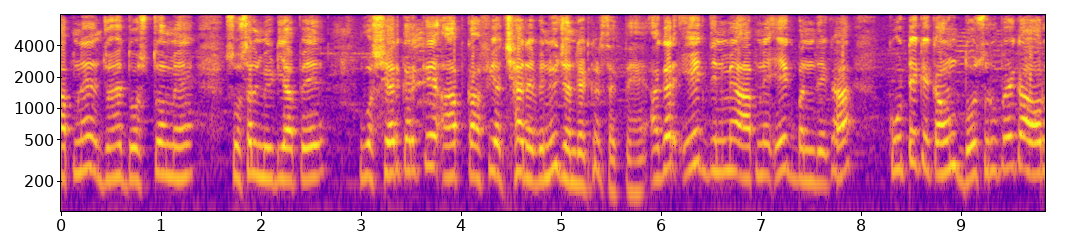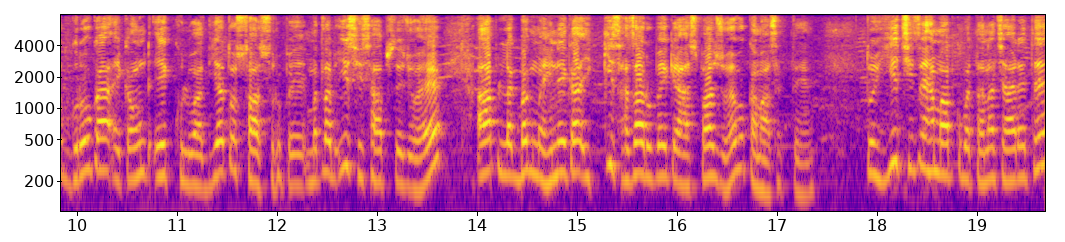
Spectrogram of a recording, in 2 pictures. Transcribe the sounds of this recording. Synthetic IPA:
aːpned͡ʒoːɦɛd̪oːst̪õmẽ | soːʃəlmiːɖijape | ʋoʃeːəɾkɐɾkeʔaːpkaːfiɐtːʃʰaɾeʋɛnjud͡ʒɛnɾeːʈkɐɾsɐk̚t̪eɦɛ̃ʔɐɡəɾeːkd̪ɪnmẽaːpneʔeːk̚bɐ̃nd̪eka | koːʈekekaːʊ̃ɳʈ̚d̪oːsɔɾʊp̬ekaɔːɾɡɾokaekaːʊ̃ɳʈeːkʰːʊlʋad̪ijat̪osaːt̪sɔɾʊpəemɐt̪ləbɪsɦɪsaːbsed͡ʒoːɦɛaːplɐɡ̚bʱəɡmɐɦiːnekaɪkːiːsɦɐzaːɾːʊpekeaːspaːsd͡ʒoːɦɛʋokɐmaːsɐk̚t̪eɦɛ̃ː | t̪ojet͡ʃiːzẽɦɐmaːp̚kobɐt̪aːnat͡ʃaːɦɾeɦet̪ʰe

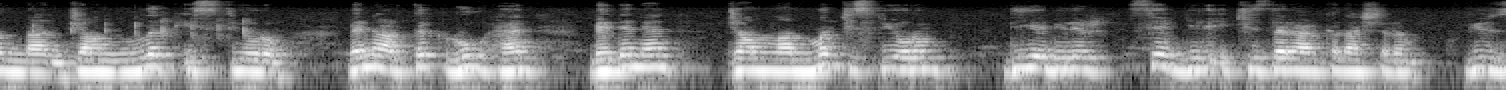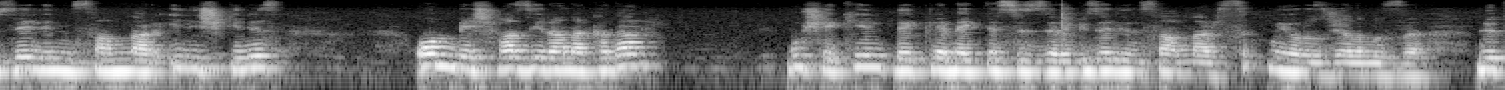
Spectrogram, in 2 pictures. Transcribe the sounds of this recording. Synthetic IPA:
ɯnband͡ʒanɯlˠɯkist̪ʰijo̞ɾum | bɛnaɾt̪ɯkɾuɦæn | be̞d̪e̞næn | d͡ʒanlˠanmakist̪ʰijo̞ɾum | d̪ije̞bilʲiɾsɛvɟilʲiʔːcʰizlʲɛɾaɾkʰad̪aʃlˠaɾɯm | jyzːɛlʲinsanlˠaɾilʲiʃciniz | o̞nbɛʃhaziːɾanakʰad̪aɾ | buʃe̞cʰilʲbɛclʲe̞mɛclʲɛsizlʲe̞ɾɛɟyzɛlʲinsanlˠaɾsɯkmɯjo̞ɾuzd͡ʒanˠɯmɯzɯnyt̪

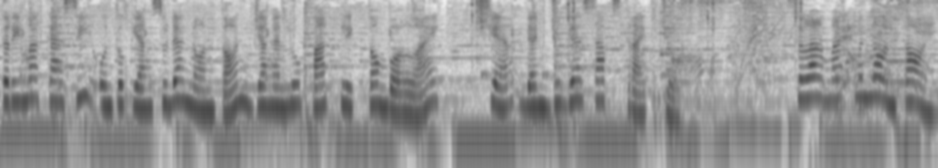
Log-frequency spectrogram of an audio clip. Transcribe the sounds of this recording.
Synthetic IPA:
t̪əɾimakasɪhunt̪ʊkjaŋsudahnɔnt̪ɔnd͡ʒaŋanlupaklik̚t̪ɔmbɔrlajk̚ʃɛrdand͡ʒuɡasap̚skɾajp̚d͡ʒɔt̚ | səlamat̪̚mənɔnt̪ɔn

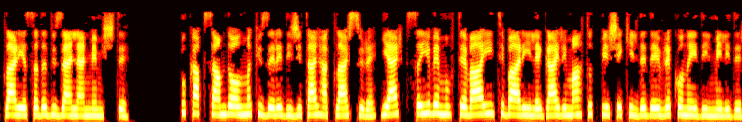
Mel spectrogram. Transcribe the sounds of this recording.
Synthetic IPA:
klˠaɾjasad̪ad̪yzænlʲænme̞miʃt̪ʰɪ | b̥ukʰapsamd̪ao̞lˠmakyze̞ɾɛd̪iʒit̪ʰalʲɦaklˠaɾsyɾɛjæɾsajɯvɛmuht̪ʰe̞vaːiːt̪ʰibaːɾijlʲɛɡajɾimahd̪ut̪̚biɾʃe̞cʰilʲd̪ɛd̪ɛvɾɛkʰo̞nue̞d̪ilʲme̞lʲid̪iɾ̥

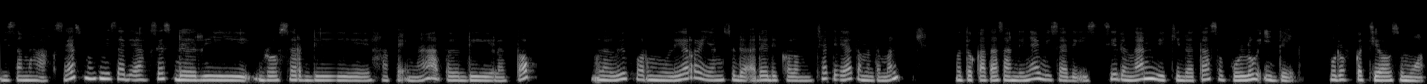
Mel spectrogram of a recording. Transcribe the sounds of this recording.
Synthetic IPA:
bisamaŋaksɛsmuŋkɪnbisadiaksɛsdaɾibɾosərdihapḛʔɲaːt̪awdilɛt̪ɔp̚ | məlaluifɔrmulɪrjaŋsudaɦa̰dadikolɔmt͡ʃɛt̪jat̪əmənt̪əmən | unt̪ʊkːat̪asandiɲabisadiisidəŋanwikidat̪asəpulʊɦide | puɾʊfkət͡ʃɪlsəmua

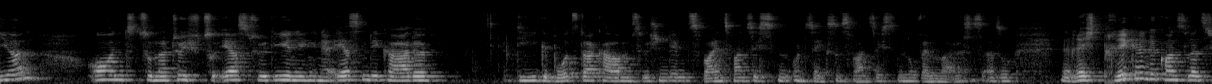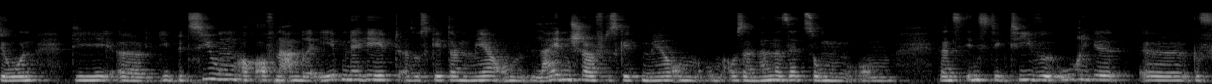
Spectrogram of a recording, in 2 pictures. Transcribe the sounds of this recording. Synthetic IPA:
iːʁənʔʊntt͡sunatʰyːɐlɪçt͡suʔeːɐstfyːɐdiːjeːnɪɡŋ̩ɪndeːɐʔeːɐstn̩dekʰaːdə | d̥iːɡəbʊɐt͡staːkhaːbm̩t͡sv̥ɪʃn̩deːmt͡sv̥aɪʊnt͡sv̥ant͡sɪçstn̩ʊntz̥ɛksnt͡sv̥a̰nt͡sɪçstn̩novɛmbɐ̰d̥asɪ̥stʔa̰lzo | nəʁɛçt̚pʁ̥ɪkl̩ndəkʰɔnstelat͡sjoːn | d̥iːʔɛːdiːbət͡siːʊŋənʔa̰ʊxa̰ʊfnəʔa̰ndəʁəʔeːbənəɦeːp̚tʔa̰lzoɛsɡ̥eːt̚d̥anmeːɐʔʊmlaɪdn̩ʃaftɛsɡ̥eːtmeːɐʔʊmʊ̰mʔa̰ʊsaɪnandɐzɛt͡sʊŋənʊ̰m | ɡ̥ant͡sʔɪnstɪŋk̚tʰiːvəʔuːʁiɡəʔɛɡ̥əf

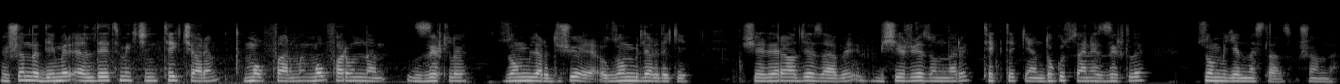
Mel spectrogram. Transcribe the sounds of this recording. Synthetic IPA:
ɛʃuand̪ad̪e̞miɾɛlʲd̪ɛːt̪mɛci̥t͡ʃʰint̪ʰɛct͡ʃʰaːɾɛmopfaɾmɯmopfaɾmɯnd̪an | zɯɾt̪lˠɯ | zonbilʲæɾd̪yʃyjo̞ja̰ozombilʲeɾd̪ecʰi | ʃe̞jlʲeɾialˠɯd͡ʒazaːbibiʃiɾɾɛzo̞nlˠaɾɯt̪ʰɛc̚t̪ʰɛcjaːnid̪o̞kuz̥t̪ʰaːnɛzɯɾt̪lˠɯ | z̥o̞mbiɟɛlʲmɛsilʲaːzɯmʃuand̪a

